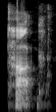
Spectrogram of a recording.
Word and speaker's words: talk: is talk same thing the al is not making the all sound this is pronounced talk can you use that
